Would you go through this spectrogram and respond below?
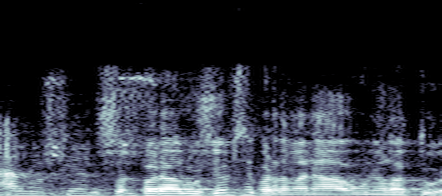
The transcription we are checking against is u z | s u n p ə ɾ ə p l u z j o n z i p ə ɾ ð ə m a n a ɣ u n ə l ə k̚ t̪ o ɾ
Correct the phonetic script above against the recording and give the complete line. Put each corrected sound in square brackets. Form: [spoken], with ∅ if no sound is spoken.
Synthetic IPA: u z | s [o] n p ə ɾ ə [∅] l u z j o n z i p ə ɾ ð ə m [ə] n a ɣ u n ə l ə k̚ t̪ [u] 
